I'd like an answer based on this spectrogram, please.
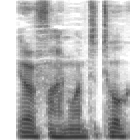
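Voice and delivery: ordinary talk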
